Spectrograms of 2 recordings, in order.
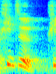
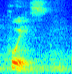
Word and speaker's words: quiz: 퀴즈, 퀴즈 이렇게 하지 마시고요. 어떻게 발음한다고요? – quiz. – 쿠를 시작해요. 쿠를 시작했어요? quiz. quiz. 네. 발음하시면 됩니다.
